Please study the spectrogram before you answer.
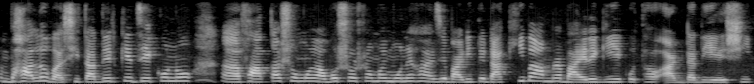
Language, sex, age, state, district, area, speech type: Bengali, female, 60+, West Bengal, Purulia, urban, spontaneous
